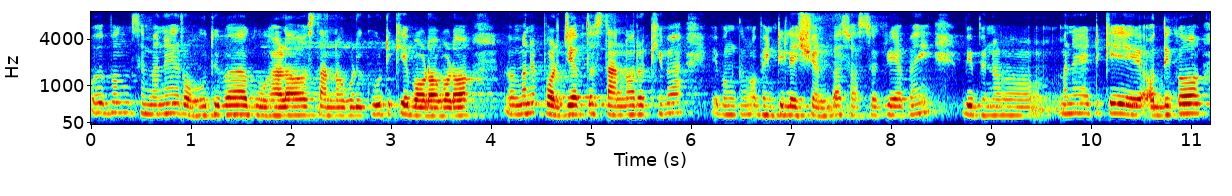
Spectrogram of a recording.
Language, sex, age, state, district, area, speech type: Odia, female, 18-30, Odisha, Khordha, rural, spontaneous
